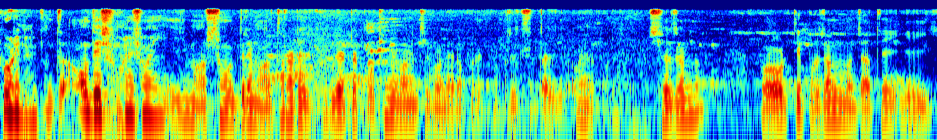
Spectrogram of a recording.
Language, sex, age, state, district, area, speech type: Bengali, male, 45-60, West Bengal, Birbhum, urban, spontaneous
